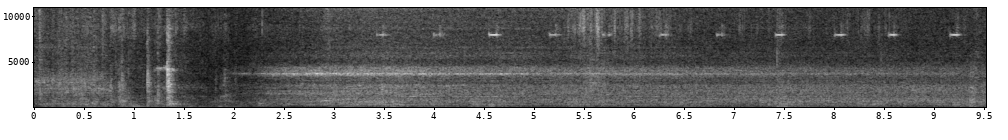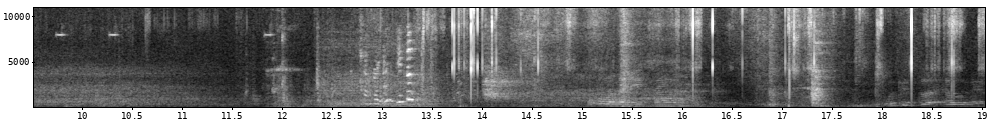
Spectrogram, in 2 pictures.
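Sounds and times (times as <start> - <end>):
elevator hum: 0.0 - 18.3.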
